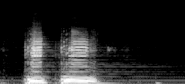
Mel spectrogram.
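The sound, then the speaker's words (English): Two loud electric guitar chords played through amps recorded in stereo, with the reverb turned off for a dry, unprocessed tone, the second ringing a little longer before cutting off into near silence. “All right, gonna turn this off, let you hear the dry sound.”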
